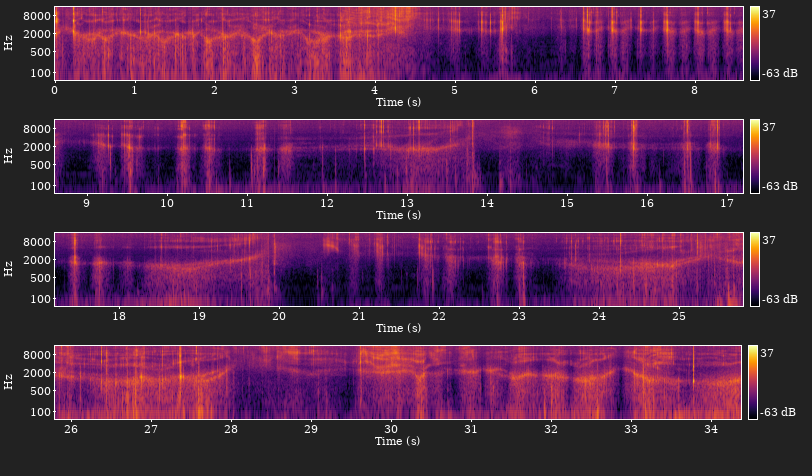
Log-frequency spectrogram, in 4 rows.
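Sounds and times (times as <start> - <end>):
ear cleaning with a fluffy brush: 0.0 - 11.6, 14.7 - 34.3.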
